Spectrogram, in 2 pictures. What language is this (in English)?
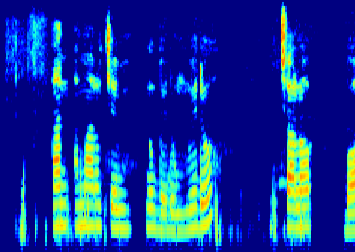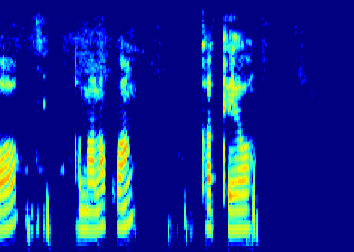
Thur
